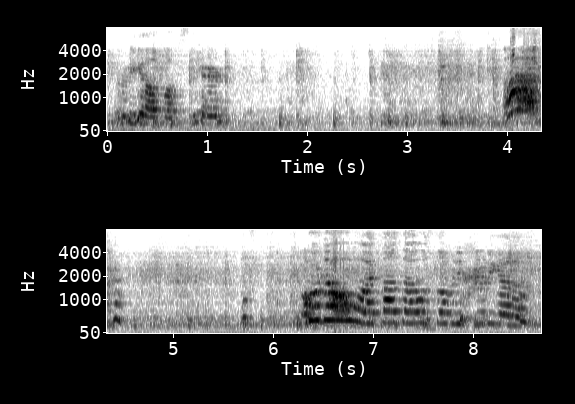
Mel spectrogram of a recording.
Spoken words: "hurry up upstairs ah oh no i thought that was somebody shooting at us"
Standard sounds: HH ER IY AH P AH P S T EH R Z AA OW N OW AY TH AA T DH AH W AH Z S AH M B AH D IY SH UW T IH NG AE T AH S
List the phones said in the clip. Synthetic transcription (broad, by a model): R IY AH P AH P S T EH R AA OW N OW AY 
